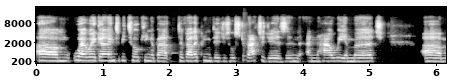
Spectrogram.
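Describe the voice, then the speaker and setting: Speaking at a moderate pace, a woman with a British accent has a fairly high, somewhat breathy voice. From Britain. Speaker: museum experience executive. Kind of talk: online workshop lecture. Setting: video call from home. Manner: halting, many fillers.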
